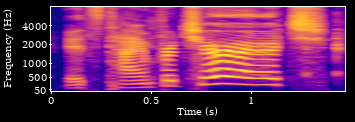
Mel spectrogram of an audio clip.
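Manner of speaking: high, slow, needling sing-song; imitating a dad who is deliberately teasing; taunting dad. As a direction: drag it out to annoy your kid. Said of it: "he'd say it in a way where he knew he was making me angry".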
